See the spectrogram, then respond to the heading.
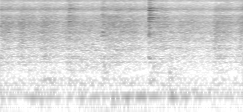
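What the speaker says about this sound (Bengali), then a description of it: "এইভাবে ভালোভাবে ঘেটে ঘেটে আরও খানিক্ষণ সময় নিয়ে এটাকে ভেজে নেবে" Taro flowers stirred and fried in a pan, a continuous close sizzle with soft scraping strokes of the spatula, steady and moderately loud for the whole stretch.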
